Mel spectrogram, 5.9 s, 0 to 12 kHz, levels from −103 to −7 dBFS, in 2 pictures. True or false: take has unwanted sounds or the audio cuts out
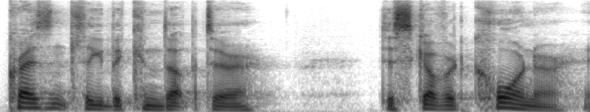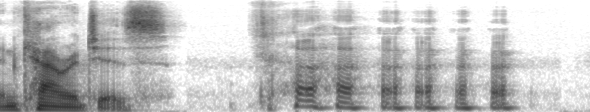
true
